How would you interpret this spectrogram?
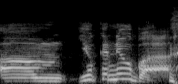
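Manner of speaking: high announcer read; commercial read. Retold or imitated. First audition read.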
